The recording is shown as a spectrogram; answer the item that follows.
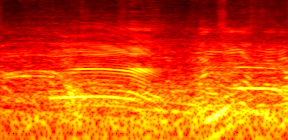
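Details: At a cattle market in Dinajpur where cows with calves are sold, a held mid-pitched moo is followed by a short upward-sliding call, under constant crowd noise and men talking about teeth and price.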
